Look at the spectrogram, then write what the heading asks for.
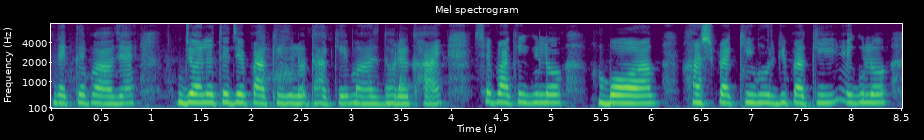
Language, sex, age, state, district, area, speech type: Bengali, female, 30-45, West Bengal, Dakshin Dinajpur, urban, spontaneous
